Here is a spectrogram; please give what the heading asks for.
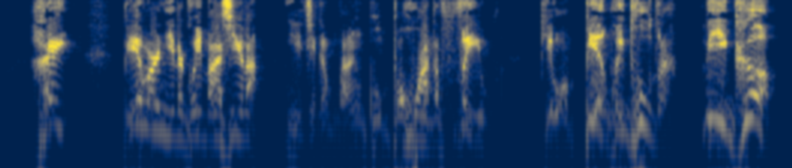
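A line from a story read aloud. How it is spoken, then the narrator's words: Shrill shout. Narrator (Chinese): 尖声喊道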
